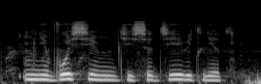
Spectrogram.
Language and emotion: Russian, neutral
